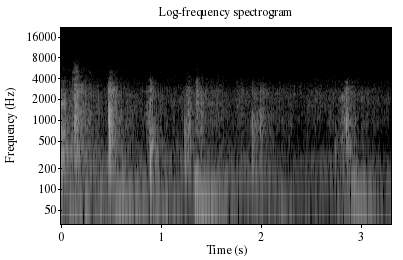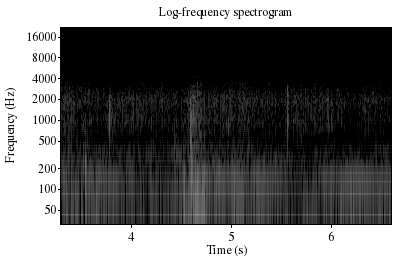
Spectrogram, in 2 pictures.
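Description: Radio-drama footsteps sound effect: a series of steps walking away, growing fainter over the first five seconds.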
